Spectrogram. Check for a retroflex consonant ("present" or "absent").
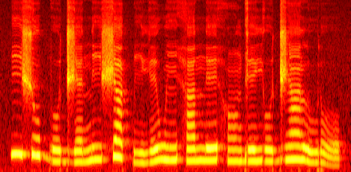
absent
